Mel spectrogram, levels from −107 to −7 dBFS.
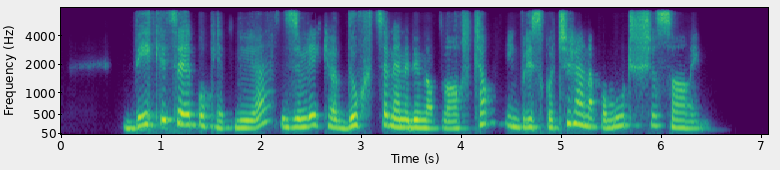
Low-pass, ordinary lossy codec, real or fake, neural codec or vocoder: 7.2 kHz; none; fake; codec, 16 kHz, 0.5 kbps, X-Codec, HuBERT features, trained on balanced general audio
